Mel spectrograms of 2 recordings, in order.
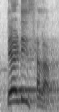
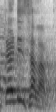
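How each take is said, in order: No difference in how they are said.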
